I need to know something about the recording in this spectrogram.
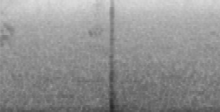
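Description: A car door shuts with a solid thud.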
